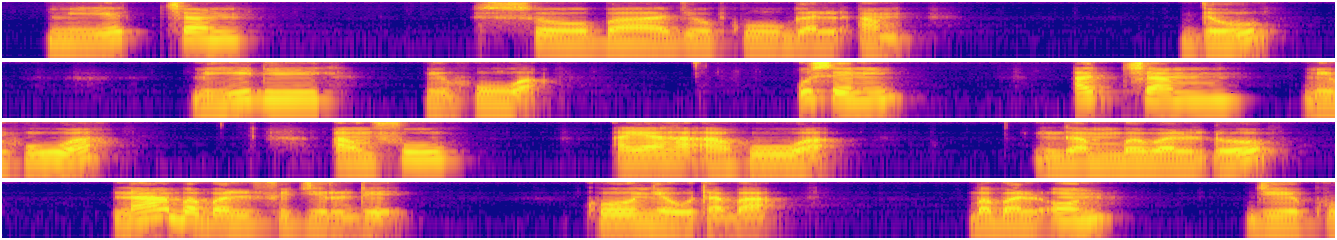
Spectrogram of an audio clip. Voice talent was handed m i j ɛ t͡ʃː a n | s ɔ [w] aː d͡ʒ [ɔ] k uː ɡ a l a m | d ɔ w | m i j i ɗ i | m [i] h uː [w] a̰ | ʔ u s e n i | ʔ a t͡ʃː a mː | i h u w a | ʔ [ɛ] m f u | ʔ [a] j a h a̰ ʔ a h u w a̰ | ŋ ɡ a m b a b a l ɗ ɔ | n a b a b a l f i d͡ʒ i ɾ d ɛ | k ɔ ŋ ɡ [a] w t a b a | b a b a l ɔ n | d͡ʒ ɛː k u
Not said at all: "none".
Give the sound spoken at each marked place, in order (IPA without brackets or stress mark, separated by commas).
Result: b, ɔ, i, w, a, a, ɛ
